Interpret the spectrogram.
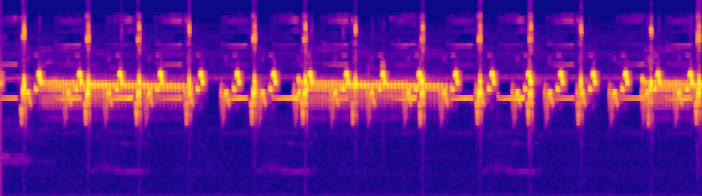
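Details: Bar-winged prinia giving noisy calls said to stir up other prinias: long rapid high chattering trills broken by short sharp whistled notes and clicks, two main trill bursts with scattered single notes between, no other sounds.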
